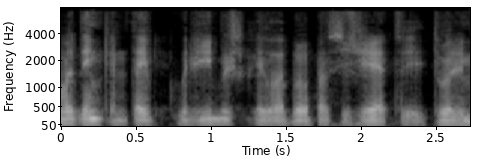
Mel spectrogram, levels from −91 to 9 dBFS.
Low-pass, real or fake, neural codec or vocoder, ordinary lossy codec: 7.2 kHz; fake; codec, 16 kHz in and 24 kHz out, 0.6 kbps, FireRedTTS-2 codec; MP3, 48 kbps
